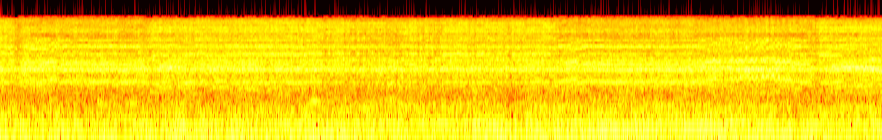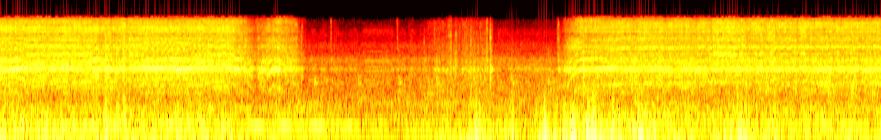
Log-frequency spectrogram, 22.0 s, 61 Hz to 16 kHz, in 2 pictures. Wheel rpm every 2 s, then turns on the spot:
160, 160, 160, 160, 160, 160, 160, 30, 10, 110, 160.
14-16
